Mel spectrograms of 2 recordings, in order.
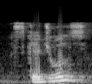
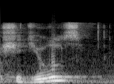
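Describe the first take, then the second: First: It is said with a non-British pronunciation. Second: It is said with a British pronunciation.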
